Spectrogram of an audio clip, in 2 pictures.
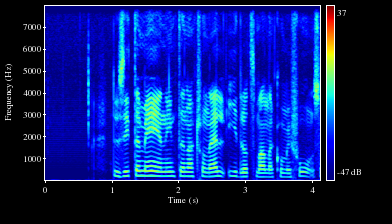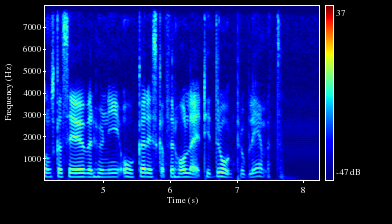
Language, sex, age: Swedish, female, 25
